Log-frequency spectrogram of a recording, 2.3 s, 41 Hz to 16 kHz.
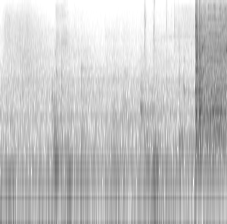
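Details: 2007 Saab 9-5 2.3L turbo 4-cylinder, automatic, FWD, about 124,000 miles, front-end damaged: quiet fumbling, then engine catches cleanly into a strong, even run with no misses or knocks.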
